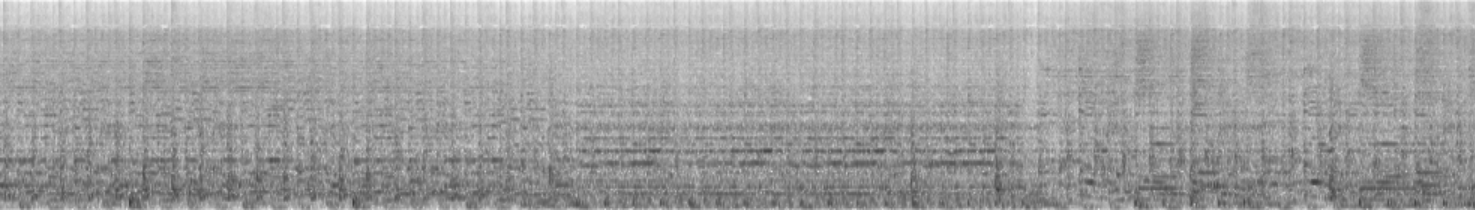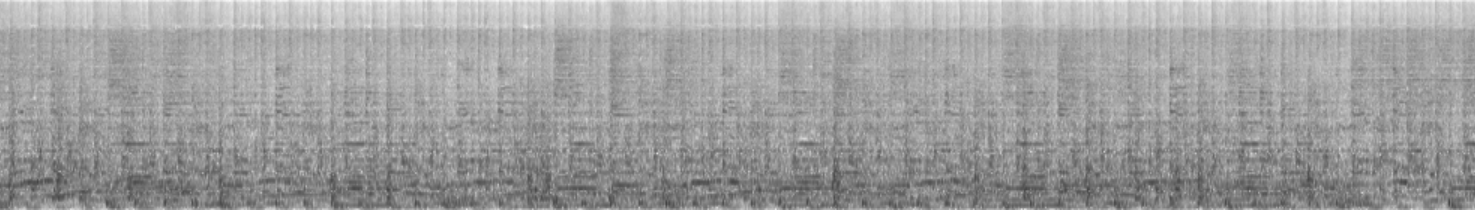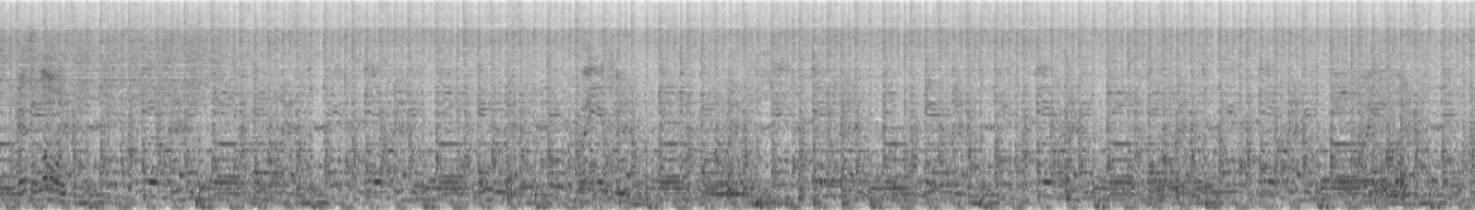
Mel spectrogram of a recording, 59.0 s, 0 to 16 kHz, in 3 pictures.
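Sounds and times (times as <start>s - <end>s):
band playing upbeat instrumental: 0.0s - 59.0s
drum kit: 0.0s - 59.0s.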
